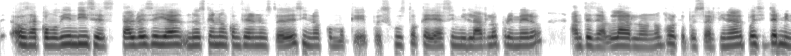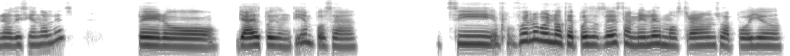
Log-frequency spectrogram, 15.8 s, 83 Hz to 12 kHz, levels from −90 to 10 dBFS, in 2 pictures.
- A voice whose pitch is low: No, high, 225 Hz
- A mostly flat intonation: Yes, narrow, 2.3 semitones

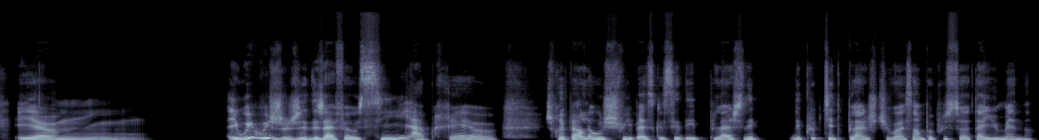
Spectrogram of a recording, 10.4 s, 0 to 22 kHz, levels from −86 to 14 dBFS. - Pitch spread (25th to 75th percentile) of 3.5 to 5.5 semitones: Yes, average, 5.1 semitones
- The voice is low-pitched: No, high, 210 Hz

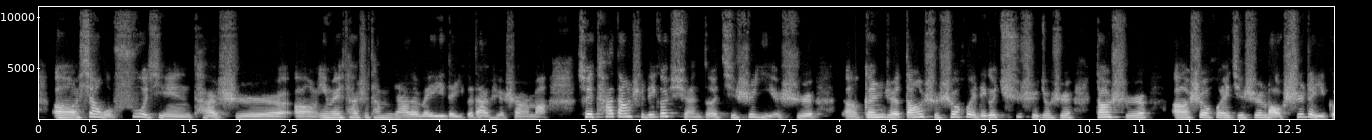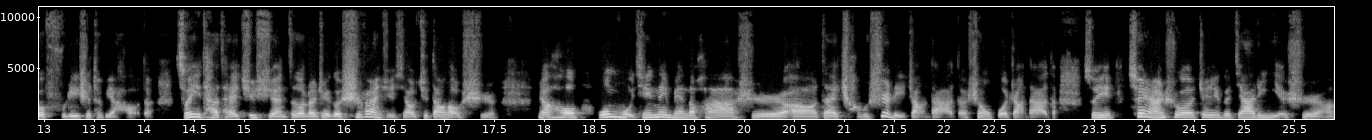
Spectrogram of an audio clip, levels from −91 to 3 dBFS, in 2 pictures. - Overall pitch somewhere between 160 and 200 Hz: Yes, high, 190 Hz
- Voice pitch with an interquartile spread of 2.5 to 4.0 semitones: No, average, 4.6 semitones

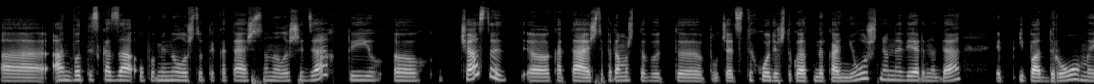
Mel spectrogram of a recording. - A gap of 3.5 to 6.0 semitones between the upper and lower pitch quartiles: No, narrow, 2.5 semitones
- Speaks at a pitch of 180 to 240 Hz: Yes, medium, 185 Hz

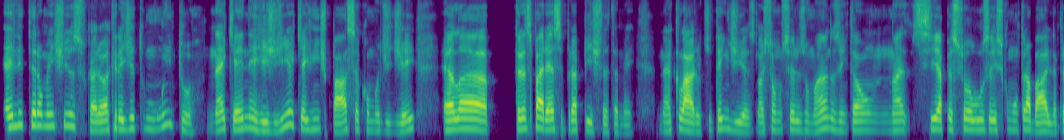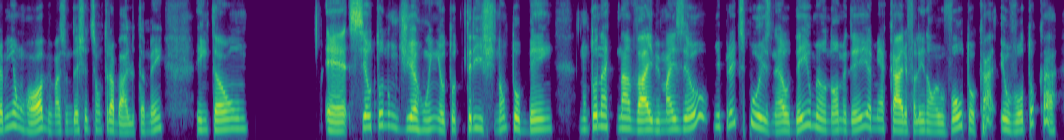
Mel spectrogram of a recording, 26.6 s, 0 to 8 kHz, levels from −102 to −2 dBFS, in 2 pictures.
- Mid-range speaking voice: Yes, medium, 160 Hz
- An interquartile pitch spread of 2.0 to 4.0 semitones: Yes, average, 3.4 semitones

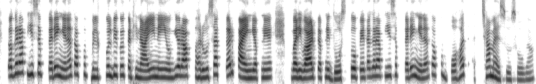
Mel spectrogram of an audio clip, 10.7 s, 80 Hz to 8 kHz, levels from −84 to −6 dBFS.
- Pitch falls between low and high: No, very high, 255 Hz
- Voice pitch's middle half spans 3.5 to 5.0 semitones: Yes, average, 4.0 semitones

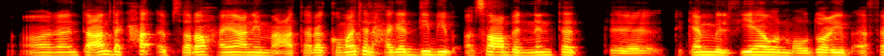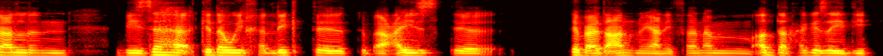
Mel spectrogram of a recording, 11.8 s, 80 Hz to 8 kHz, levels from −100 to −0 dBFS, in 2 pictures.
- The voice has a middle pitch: No, low, 130 Hz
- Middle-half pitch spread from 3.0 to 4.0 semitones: No, narrow, 2.6 semitones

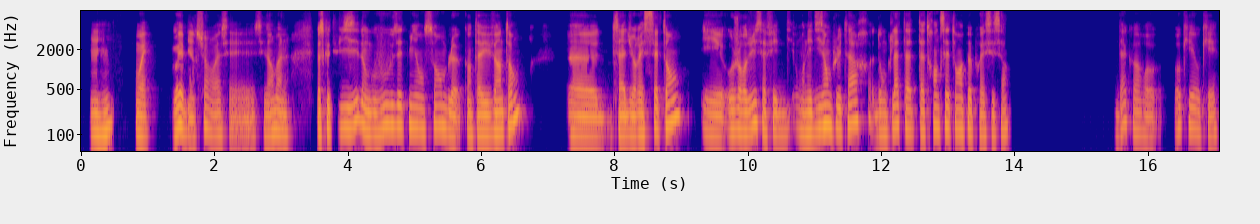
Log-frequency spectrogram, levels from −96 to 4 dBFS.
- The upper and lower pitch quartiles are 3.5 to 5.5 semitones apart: Yes, average, 3.8 semitones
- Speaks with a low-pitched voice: Yes, low, 115 Hz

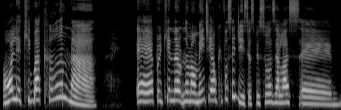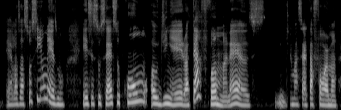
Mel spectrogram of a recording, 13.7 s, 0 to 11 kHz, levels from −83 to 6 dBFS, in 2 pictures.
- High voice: Yes, high, 205 Hz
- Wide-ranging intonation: Yes, wide, 7.7 semitones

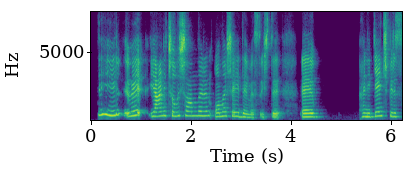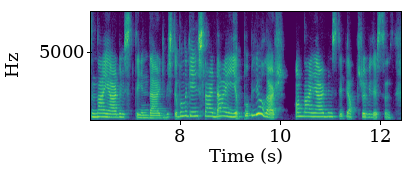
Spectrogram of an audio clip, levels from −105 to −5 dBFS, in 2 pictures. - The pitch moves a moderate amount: Yes, average, 4.5 semitones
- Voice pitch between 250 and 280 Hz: Yes, very high, 270 Hz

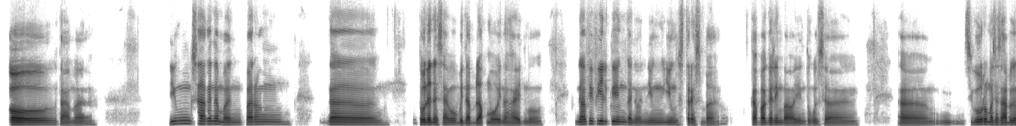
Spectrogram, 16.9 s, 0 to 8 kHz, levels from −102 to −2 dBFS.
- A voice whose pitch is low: Yes, low, 120 Hz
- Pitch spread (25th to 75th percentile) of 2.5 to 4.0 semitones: Yes, average, 3.7 semitones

